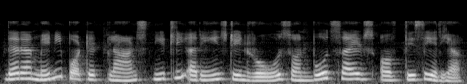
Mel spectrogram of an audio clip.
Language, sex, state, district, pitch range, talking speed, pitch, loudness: English, female, Gujarat, Valsad, 200-250 Hz, 190 wpm, 220 Hz, -13 LUFS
